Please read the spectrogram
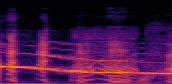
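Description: A dog howls in one long, wavering cry that slowly slides down in pitch, with short whimpering yelps breaking in at the start and end.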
